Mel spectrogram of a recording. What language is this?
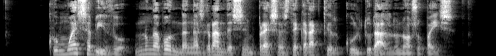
Galician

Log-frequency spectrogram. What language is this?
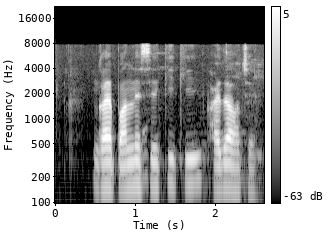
Magahi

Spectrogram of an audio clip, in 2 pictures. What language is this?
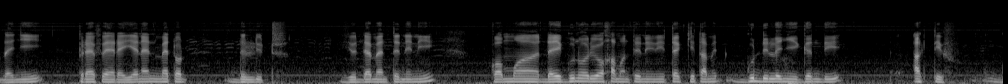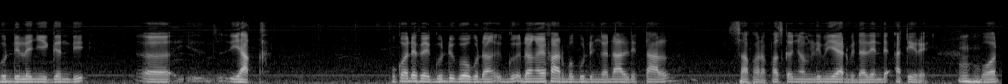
Wolof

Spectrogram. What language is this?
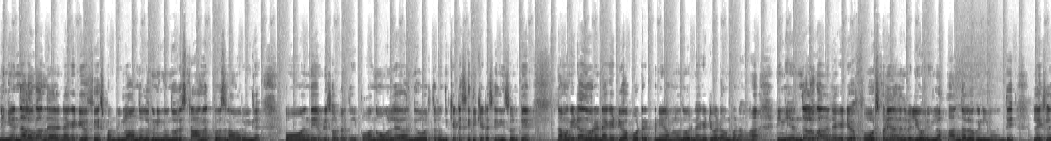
Tamil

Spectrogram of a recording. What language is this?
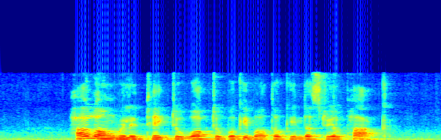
English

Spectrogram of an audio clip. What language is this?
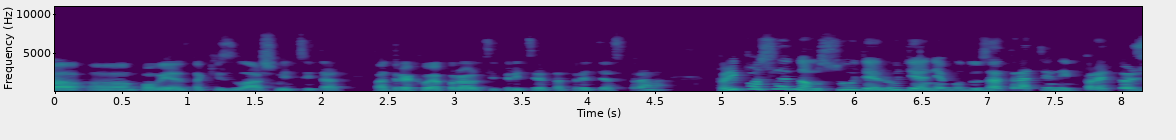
Slovak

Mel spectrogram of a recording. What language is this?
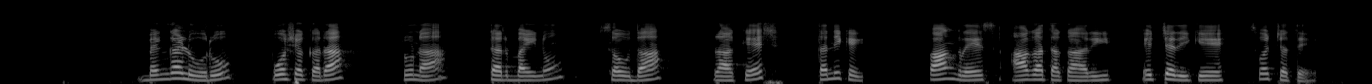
Kannada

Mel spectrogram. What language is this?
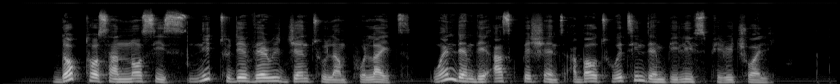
Nigerian Pidgin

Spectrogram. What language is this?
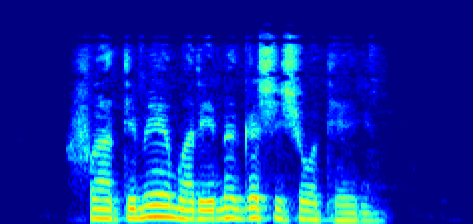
Phalura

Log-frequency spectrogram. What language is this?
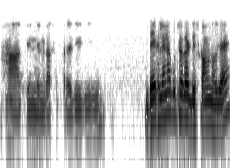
Urdu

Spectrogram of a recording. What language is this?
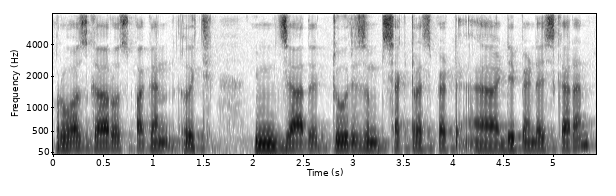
Kashmiri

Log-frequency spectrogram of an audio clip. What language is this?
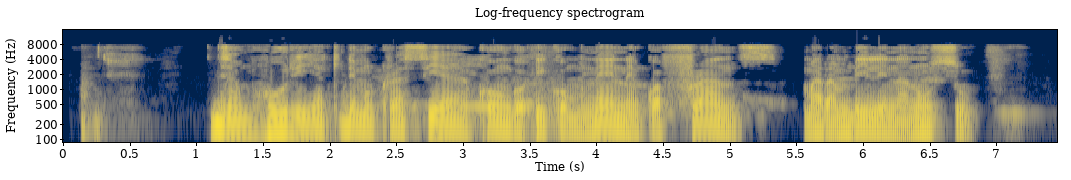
Swahili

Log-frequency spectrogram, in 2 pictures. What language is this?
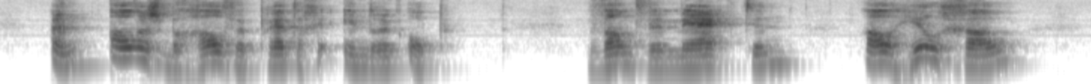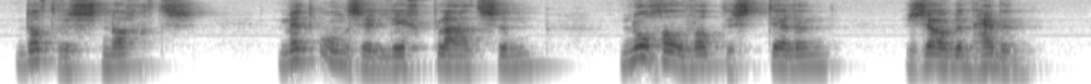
Dutch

